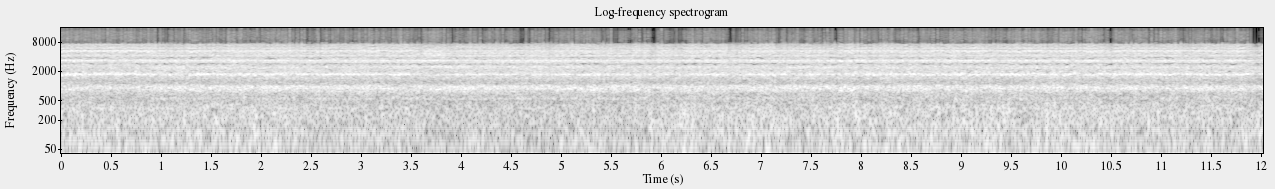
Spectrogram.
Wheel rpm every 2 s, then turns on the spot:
230, 230, 230, 240, 230, 230.
none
